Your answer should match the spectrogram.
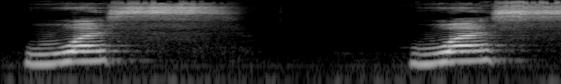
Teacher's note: واو، ہونٹ اچھے سے گول کریں، اور پھر فتحہ کی حرکت کو آپ نے ادا کرنا ہے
